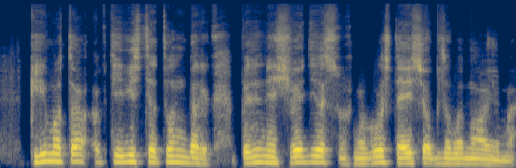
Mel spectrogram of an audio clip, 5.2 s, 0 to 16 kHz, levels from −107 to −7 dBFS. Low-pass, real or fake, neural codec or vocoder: 14.4 kHz; fake; codec, 44.1 kHz, 3.4 kbps, Pupu-Codec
